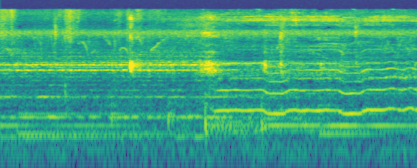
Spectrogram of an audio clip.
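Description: Recorded devotional prayer song playing: steady held notes, joined about halfway through by a sung melody that bends and turns.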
